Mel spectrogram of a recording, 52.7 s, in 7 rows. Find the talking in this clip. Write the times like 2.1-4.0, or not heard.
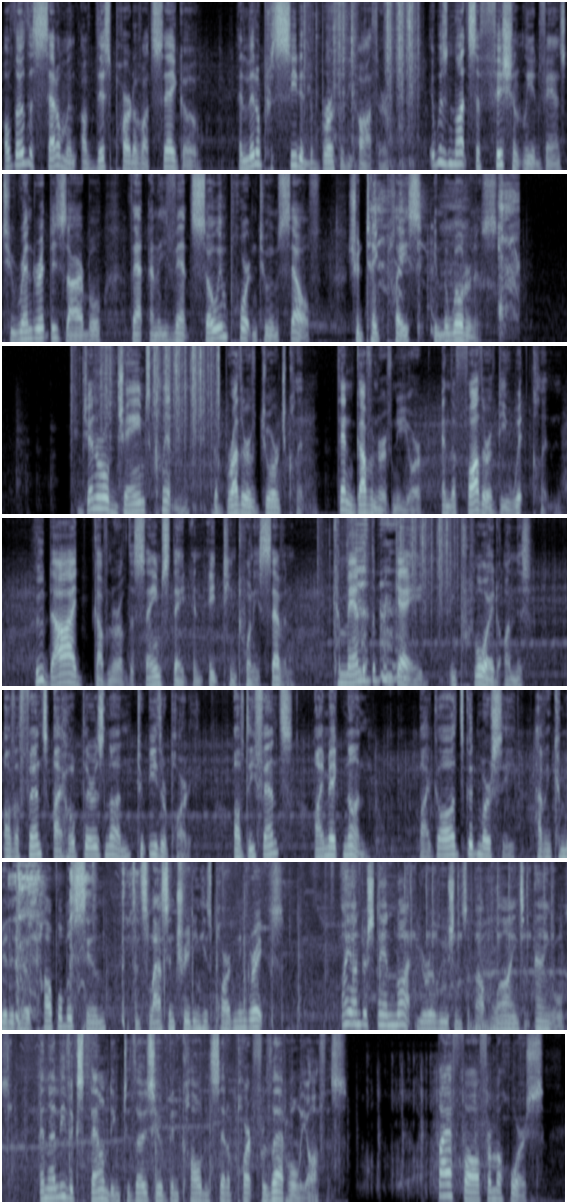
0.0-14.2, 16.1-35.0, 35.6-41.4, 42.2-49.8, 51.0-52.5.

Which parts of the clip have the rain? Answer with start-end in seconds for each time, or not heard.
not heard.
